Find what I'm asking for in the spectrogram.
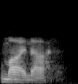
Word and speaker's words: Minot: Why not? It's Minot.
